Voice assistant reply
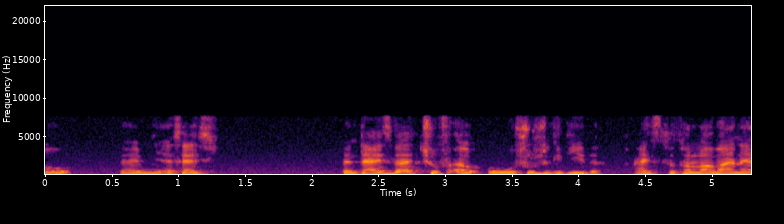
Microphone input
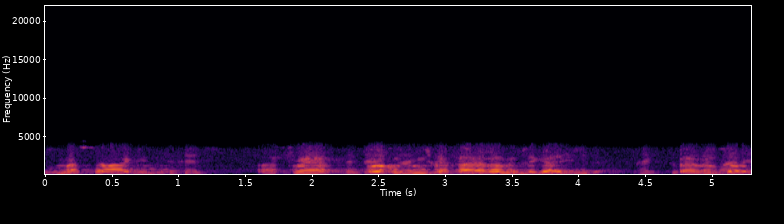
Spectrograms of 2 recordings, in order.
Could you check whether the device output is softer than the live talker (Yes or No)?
Yes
